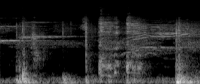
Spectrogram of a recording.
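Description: Faint children's vocal sounds and small knocks around a playground slide, with one dull low thump just before the end.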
